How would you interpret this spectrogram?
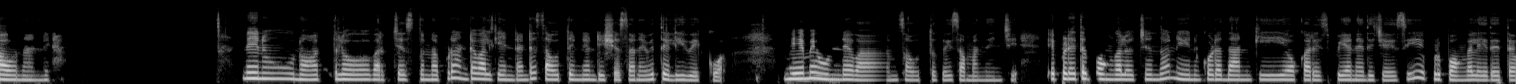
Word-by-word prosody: అవునండి. 210 Hz, -2 st, +3 dB, 2.0 s
నేనూ 275 Hz, -1 st, +6 dB, 0.3 s
నార్త్‌లో 230 Hz, +1 st, +1 dB, 0.2 s
వర్క్ 220 Hz, -1 st, -1 dB
చేస్తున్నప్పుడు 225 Hz, +4 st, -1 dB
అంటే, 265 Hz, 0 st, 0 dB
వాళ్ళకేంటంటే 220 Hz, -1 st, +1 dB
సౌత్ 225 Hz, 0 st, +1 dB
ఇండియన్ 220 Hz, 0 st, -2 dB
డిషెస్సనేవి 210 Hz, +1 st, -1 dB
తెలీవెక్కువ. 210 Hz, -3 st, -1 dB, 0.7 s
మేమే 265 Hz, +2 st, +6 dB
ఒండేవాళ్ళం 205 Hz, -3 st, -1 dB
సౌత్‌వి 200 Hz, 0 st, -6 dB
సంబంధించి. 195 Hz, 0 st, -6 dB, 0.4 s
ఎప్పుడైతే 255 Hz, +1 st, +4 dB
పొంగలొచ్చిందో, 230 Hz, 0 st, +2 dB
నేను 225 Hz, -2 st, -1 dB
కూడా 225 Hz, 0 st, +2 dB
దానికీ 215 Hz, +1 st, -2 dB, 0.3 s
ఒక 210 Hz, -, -17 dB
రెసిపీ 205 Hz, +2 st, -5 dB
అనేది 205 Hz, 0 st, -4 dB
చేసి, 195 Hz, +5 st, -5 dB
ఇప్పుడు 240 Hz, -4 st, -2 dB
పొంగలేదైతే 200 Hz, 0 st, 0 dB
220 Hz, 105 wpm, -20 LUFS, 205-230 Hz, 2.0 s, నేనూ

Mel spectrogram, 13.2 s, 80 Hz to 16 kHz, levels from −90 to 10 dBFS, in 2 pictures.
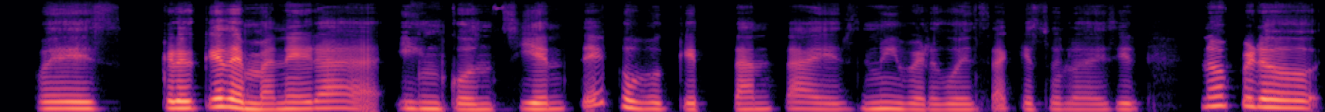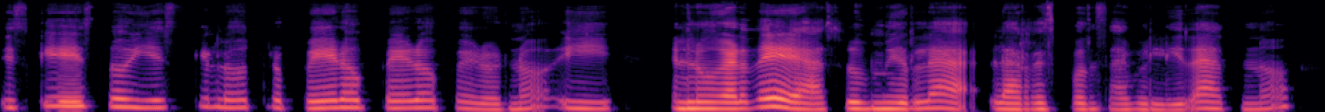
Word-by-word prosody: pues 210 Hz, 0 st, +3 dB, 0.2 s
creo 220 Hz, -1 st, +9 dB
que 265 Hz, +3 st, +8 dB
de 245 Hz, -, +11 dB
manera 205 Hz, +4 st, +1 dB
inconsciente 195 Hz, -, -1 dB
como 205 Hz, -7 st, +1 dB
que 190 Hz, -1 st, -4 dB
tanta 195 Hz, +1 st, -5 dB
es 190 Hz, +2 st, -9 dB
mi 200 Hz, +1 st, +1 dB
vergüenza 180 Hz, 0 st, -5 dB
que 185 Hz, -, -9 dB
suelo 185 Hz, 0 st, -10 dB
decir: 185 Hz, +1 st, -7 dB, 0.3 s
"No, 290 Hz, +2 st, +2 dB
pero 250 Hz, -5 st, +5 dB
es 240 Hz, -1 st, -11 dB
que 145 Hz, 0 st, 0 dB
esto 145 Hz, -, -2 dB
y 235 Hz, -1 st, -4 dB
que 270 Hz, -, -11 dB
lo 240 Hz, -2 st, -5 dB
otro, 240 Hz, -1 st, -9 dB
pero, 230 Hz, +2 st, 0 dB
pero, 230 Hz, +1 st, -4 dB
pero", 205 Hz, -6 st, -7 dB
¿no? 205 Hz, +8 st, -8 dB
Y 210 Hz, -3 st, -6 dB, 0.2 s
en 210 Hz, 0 st, +1 dB
lugar 210 Hz, 0 st, +3 dB
de 260 Hz, -5 st, +6 dB
asumir 200 Hz, +1 st, -1 dB
la 215 Hz, -1 st, -3 dB
la 195 Hz, -2 st, -2 dB
responsabilidad, 190 Hz, +1 st, -6 dB
¿no? 205 Hz, +9 st, -11 dB
205 Hz, 170 wpm, -21 LUFS, 190-225 Hz, 0.3 s, de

